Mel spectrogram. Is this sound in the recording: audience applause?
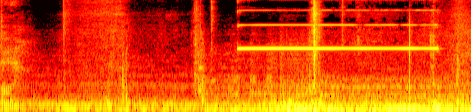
no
